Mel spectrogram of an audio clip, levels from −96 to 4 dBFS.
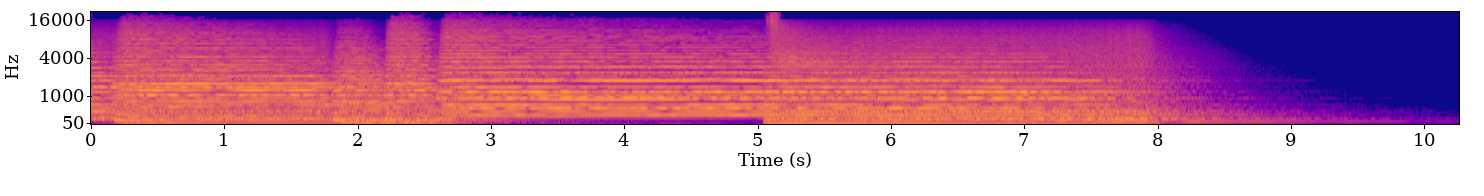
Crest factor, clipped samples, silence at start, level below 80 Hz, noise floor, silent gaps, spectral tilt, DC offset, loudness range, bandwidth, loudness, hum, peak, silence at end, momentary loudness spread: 14 dB; under 0.1%; 0 s; -38 dBFS; -67 dBFS; none; -3 dB/octave; under 0.1%; 6 LU; over 20 kHz; -19 LUFS; none; -6 dBFS; 1.7 s; 5 LU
